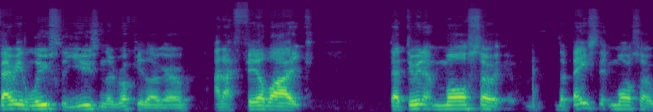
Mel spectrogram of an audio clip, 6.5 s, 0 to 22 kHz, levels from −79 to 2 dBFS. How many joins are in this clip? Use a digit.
0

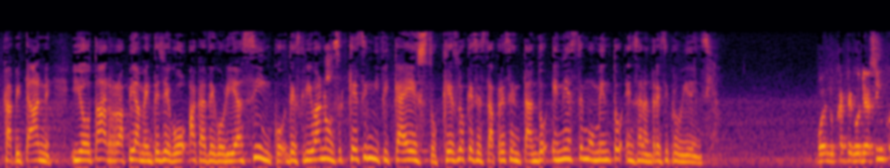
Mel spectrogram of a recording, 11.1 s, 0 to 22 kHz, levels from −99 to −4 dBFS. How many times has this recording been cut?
0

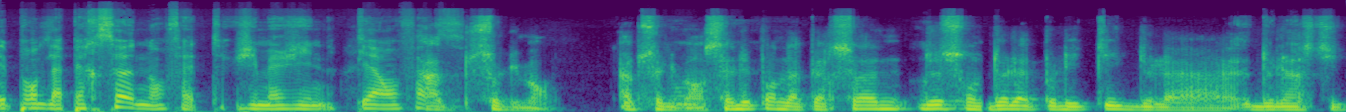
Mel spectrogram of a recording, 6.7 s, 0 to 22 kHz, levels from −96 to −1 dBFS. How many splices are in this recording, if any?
2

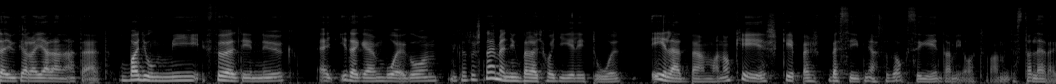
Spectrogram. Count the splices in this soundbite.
2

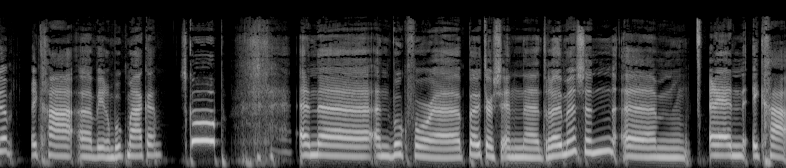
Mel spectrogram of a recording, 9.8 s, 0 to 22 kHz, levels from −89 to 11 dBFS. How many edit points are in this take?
0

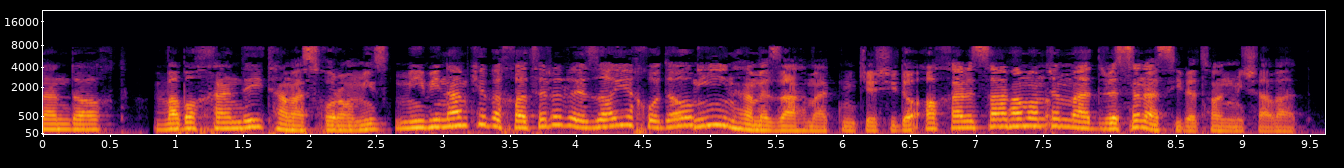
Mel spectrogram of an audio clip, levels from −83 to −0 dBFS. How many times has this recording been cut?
4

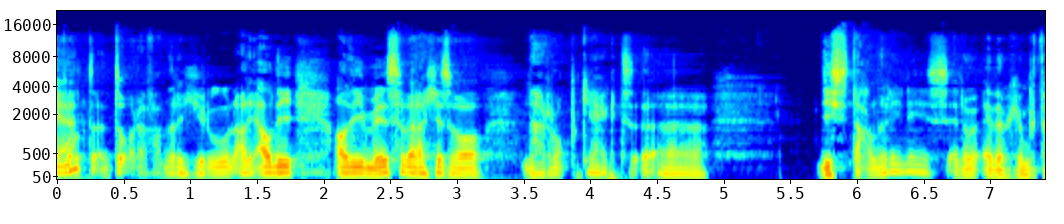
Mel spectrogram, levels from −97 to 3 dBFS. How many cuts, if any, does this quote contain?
0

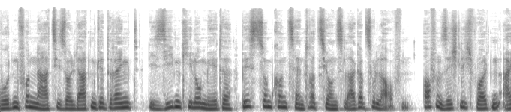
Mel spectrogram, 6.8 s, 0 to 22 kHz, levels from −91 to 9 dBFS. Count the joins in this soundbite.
4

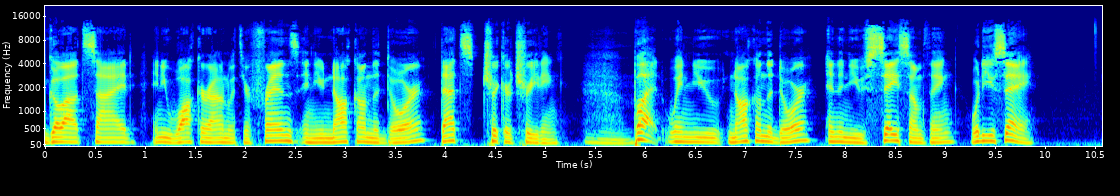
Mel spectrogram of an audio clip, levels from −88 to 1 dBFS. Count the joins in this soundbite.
3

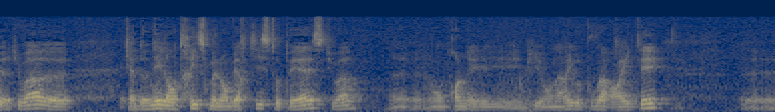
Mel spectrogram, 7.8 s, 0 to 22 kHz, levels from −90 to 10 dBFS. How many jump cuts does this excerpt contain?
2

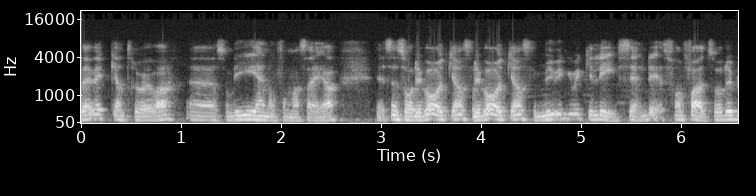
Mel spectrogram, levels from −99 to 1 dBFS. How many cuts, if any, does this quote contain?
2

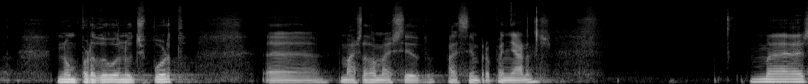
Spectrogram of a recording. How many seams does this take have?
1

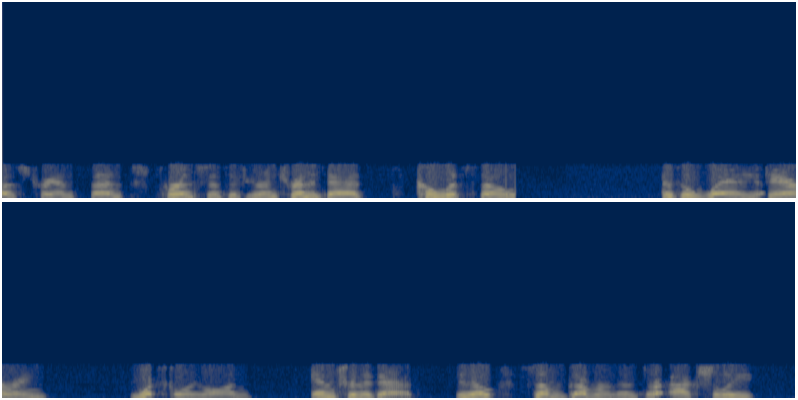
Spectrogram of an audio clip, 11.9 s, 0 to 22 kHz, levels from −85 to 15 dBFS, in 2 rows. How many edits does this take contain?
1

